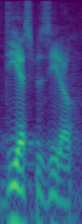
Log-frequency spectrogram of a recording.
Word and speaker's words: D'Esposito: well thank you Mr Nadler with the correct pronunciation of my last name is diasposito thank you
